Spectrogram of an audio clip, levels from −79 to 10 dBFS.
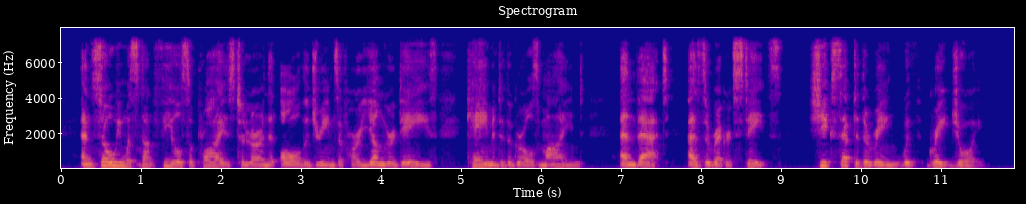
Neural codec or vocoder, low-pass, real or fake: none; 7.2 kHz; real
